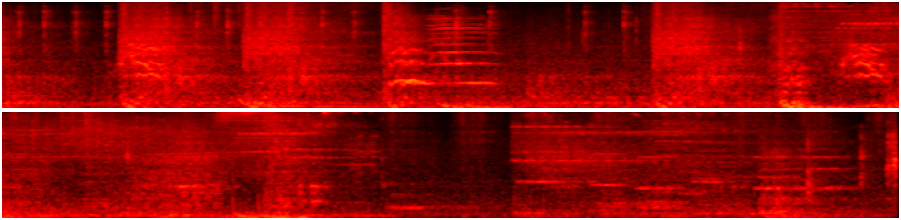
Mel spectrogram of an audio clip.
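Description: Several video-game cats meow repeatedly over a busy mix of thuds and clattering game effects in a survival-building game, the calls rising and falling at irregular moments.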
